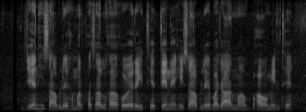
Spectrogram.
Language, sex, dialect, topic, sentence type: Chhattisgarhi, male, Western/Budati/Khatahi, agriculture, statement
